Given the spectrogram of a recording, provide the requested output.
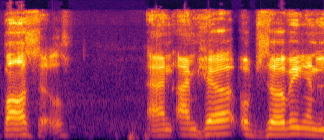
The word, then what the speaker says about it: Basel: at I'm at art basil no there's nothing to show off uh it's not basil uh in case thinks I'm talking about an herb which people like pronounced herb. So, it's art Basel and I'm here observing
